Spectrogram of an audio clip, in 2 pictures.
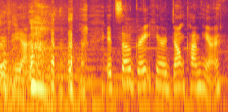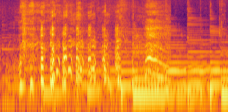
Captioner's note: laughing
